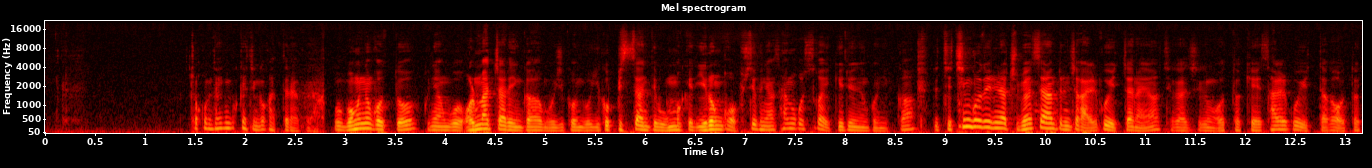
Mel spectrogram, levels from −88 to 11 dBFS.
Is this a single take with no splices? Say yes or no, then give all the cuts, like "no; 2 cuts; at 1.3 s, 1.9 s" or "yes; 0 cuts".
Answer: no; 2 cuts; at 2.7 s, 8.8 s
